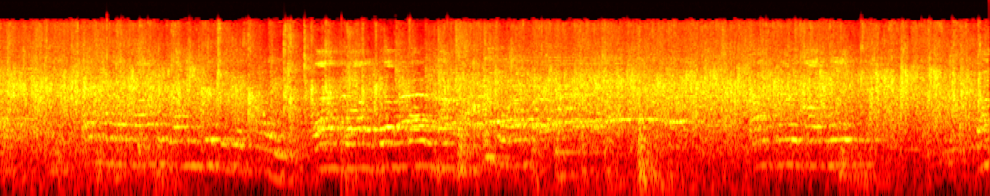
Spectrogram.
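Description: A large choir sings together in a big echoing hall.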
